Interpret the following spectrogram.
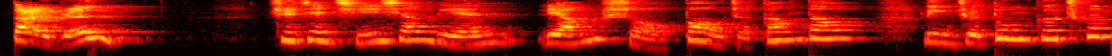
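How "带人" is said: loud commanding call. Acted. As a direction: bark the order to the guards. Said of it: "随即喝道". (包公大声喝令带人)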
